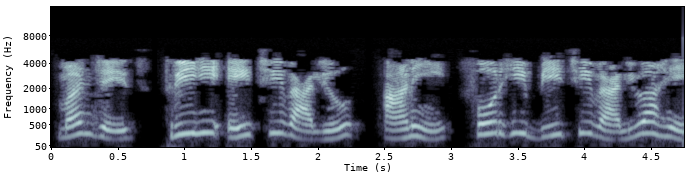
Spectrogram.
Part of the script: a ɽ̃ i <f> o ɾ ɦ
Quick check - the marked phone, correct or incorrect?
correct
